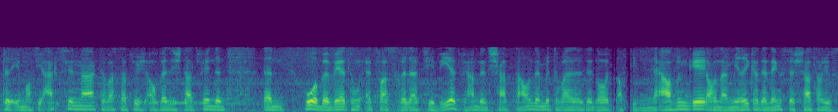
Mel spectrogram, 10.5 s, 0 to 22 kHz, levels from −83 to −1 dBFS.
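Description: From 7.38 to 8.93 s, repeated packet loss makes the audio choppy and robotic: holes up to 57 ms, patched by stretching the previous sound, recur rapidly rather than as one isolated dropout. The band stops at 4 kHz, which fits a narrowband call codec such as G.711.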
